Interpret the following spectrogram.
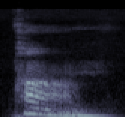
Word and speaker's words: palm: Letter L is the silent when it comes just after the vowel A, O, and U, like calf, half, palm, would, should, could. We are not pronouncing letter L.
